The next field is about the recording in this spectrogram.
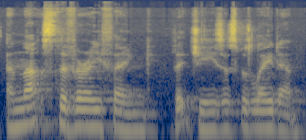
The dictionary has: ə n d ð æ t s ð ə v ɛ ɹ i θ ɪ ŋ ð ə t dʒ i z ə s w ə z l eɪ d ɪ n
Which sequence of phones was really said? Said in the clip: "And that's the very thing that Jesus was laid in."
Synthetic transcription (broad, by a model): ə n ð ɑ t s ð ə v ɛ ɹ i θ ɪ ŋ ð ə t dʒ i z ə s w ə z l eɪ d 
